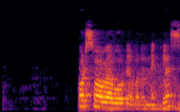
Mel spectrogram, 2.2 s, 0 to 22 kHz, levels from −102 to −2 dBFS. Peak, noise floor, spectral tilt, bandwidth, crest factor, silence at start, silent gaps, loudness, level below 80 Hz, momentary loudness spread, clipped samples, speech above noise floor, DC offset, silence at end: -6 dBFS; -77 dBFS; -5 dB/octave; 9.4 kHz; 18 dB; 1 s; none; -21 LUFS; -68 dBFS; 11 LU; under 0.1%; 56 dB; under 0.1%; 0 s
